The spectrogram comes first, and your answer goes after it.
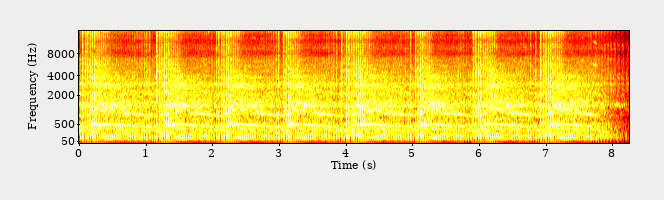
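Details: Probably a Honda Izy 16-inch petrol lawnmower hunting and surging, engine speed rising and falling about every 0.7 seconds; leaf litter under the deck suspected of blocking the governor arm, to be blown out.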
